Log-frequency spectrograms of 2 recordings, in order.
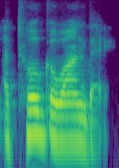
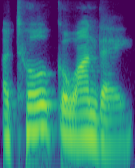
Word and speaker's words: Atul Gawande: Uh, your clinicians almost all know about a book called the Checklist Manifesto by a surgeon named Atul Gawande.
